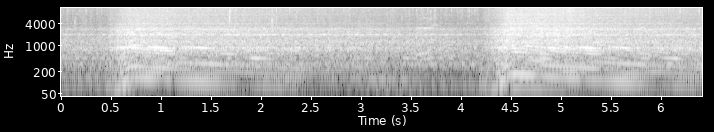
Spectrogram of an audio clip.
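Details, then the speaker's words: Sea-Doo XP 720 two-stroke, just rebuilt, driveway run on flush hose with pump/driveline disconnected; after two quick throttle blips it settles into a steady, even idle with no knocks or rattles, purring along: normal idle. "But she's just idling, purring along, man"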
